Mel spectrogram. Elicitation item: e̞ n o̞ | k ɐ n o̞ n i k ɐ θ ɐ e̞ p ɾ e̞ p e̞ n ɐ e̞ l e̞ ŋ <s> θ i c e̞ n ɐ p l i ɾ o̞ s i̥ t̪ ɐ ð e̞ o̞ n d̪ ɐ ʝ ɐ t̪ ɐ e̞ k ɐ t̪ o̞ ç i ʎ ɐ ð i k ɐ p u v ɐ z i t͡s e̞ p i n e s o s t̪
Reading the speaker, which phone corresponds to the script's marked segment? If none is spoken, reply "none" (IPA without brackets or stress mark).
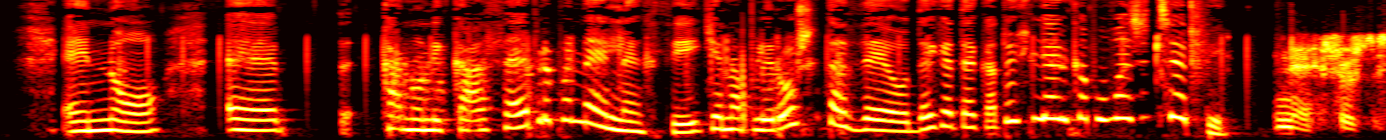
x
